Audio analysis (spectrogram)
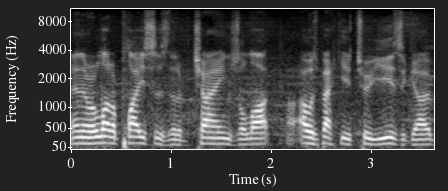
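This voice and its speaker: A man's very fast, monotone delivery with flat intonation, against noticeable background noise. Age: 60s. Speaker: basketball coach. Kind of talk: courtside interview.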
